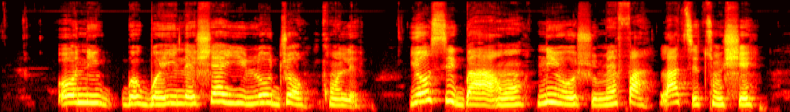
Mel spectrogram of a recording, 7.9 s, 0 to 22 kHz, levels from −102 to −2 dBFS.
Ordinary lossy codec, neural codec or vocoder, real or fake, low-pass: none; vocoder, 48 kHz, 128 mel bands, Vocos; fake; none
